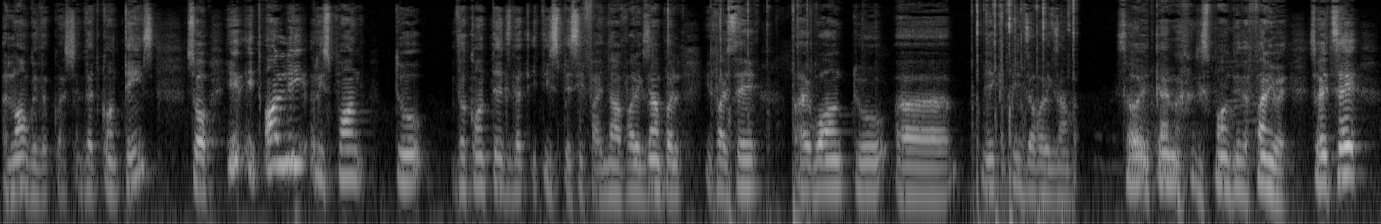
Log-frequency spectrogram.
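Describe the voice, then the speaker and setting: A man's voice: on the high side, lively intonation, fast talker, darkish tone, slight background noise. A man with a Tunisian accent, a professor giving a classroom lecture and explaining at length with many "uh"s and "you know"s. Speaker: university professor.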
